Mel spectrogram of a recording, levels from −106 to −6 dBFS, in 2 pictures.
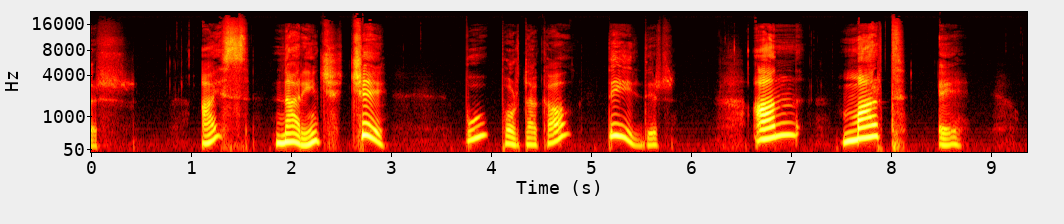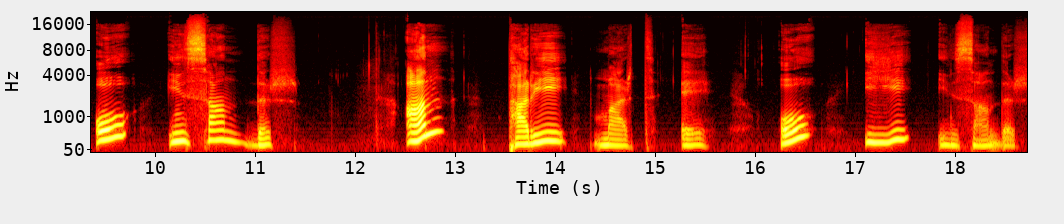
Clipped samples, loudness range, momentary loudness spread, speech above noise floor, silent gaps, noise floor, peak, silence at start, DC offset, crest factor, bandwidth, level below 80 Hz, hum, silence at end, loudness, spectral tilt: under 0.1%; 6 LU; 20 LU; 51 dB; none; -75 dBFS; -4 dBFS; 0 s; under 0.1%; 22 dB; 18 kHz; -58 dBFS; none; 0.15 s; -24 LUFS; -5 dB/octave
